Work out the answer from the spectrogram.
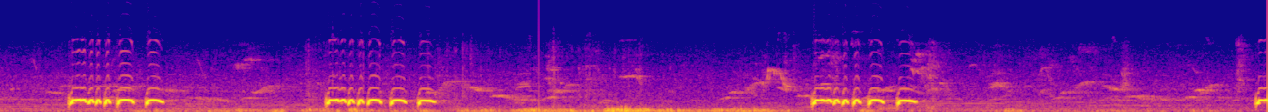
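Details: Local zebra dove (perkutut) singing steadily, a lure call for untrained birds: three rippling, cooing phrases around two seconds apart, each a quick run of rolled notes ending on a longer coo, then the start of a fourth, over low background rumble.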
